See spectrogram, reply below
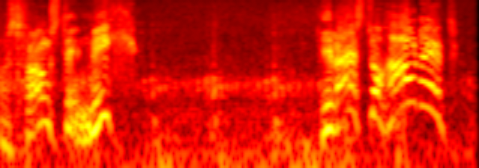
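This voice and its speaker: Casting: curt farmer, highish gravelly voice, defensive, crime radio play with noisy ambience. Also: male voice, very animated, unhurried, heavily acted. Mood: defensive, indignant. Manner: curt, indignant. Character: defensive, gruff male farmer, father of sons. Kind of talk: German crime radio drama acting. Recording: noisy outdoor-scene drama ambience.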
